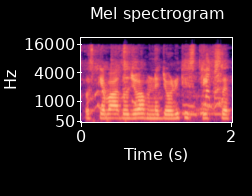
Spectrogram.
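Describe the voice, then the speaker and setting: Casual home-vlog mom in her thirties, mid-pitched and chatty, telling a family story with amused ease. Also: sing-song, brisk, very noisy. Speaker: family vlogger; mother. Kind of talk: casual voice-over narration of home footage.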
